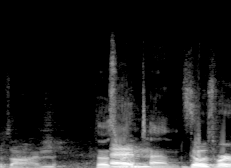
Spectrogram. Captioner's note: voiceover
